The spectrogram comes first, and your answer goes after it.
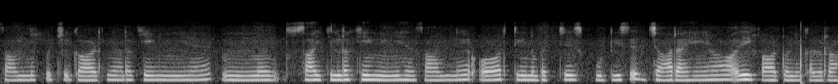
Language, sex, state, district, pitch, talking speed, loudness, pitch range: Hindi, female, Bihar, Purnia, 205 Hz, 180 wpm, -17 LUFS, 200-215 Hz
